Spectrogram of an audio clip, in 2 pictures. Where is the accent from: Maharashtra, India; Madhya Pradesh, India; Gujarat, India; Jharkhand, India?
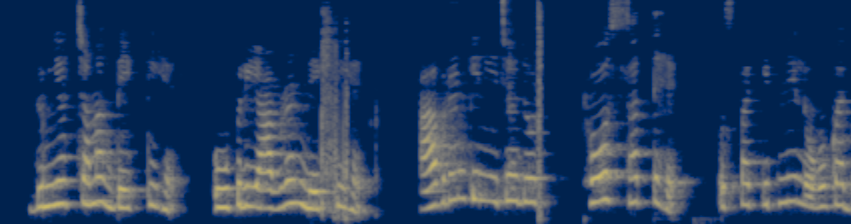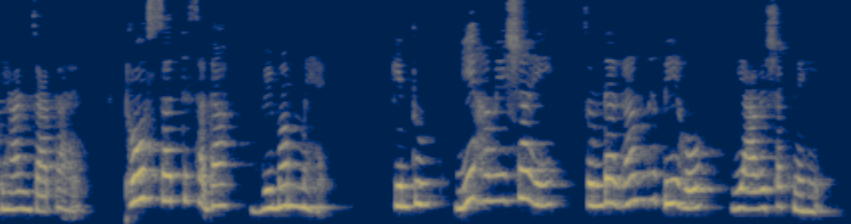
Madhya Pradesh, India; मैं मध्य प्रदेश से हूँ।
